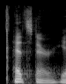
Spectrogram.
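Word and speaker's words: Hetzner: And you know, you guys know this you know, firsthand with was it Hertzner? How do you pronounce it? – Hertzner, yeah.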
